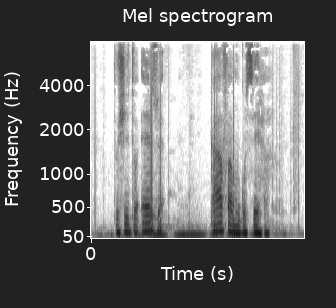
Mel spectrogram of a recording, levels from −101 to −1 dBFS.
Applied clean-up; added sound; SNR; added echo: none; none; none; none.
